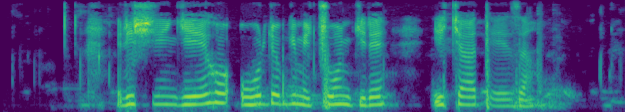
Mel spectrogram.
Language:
Kinyarwanda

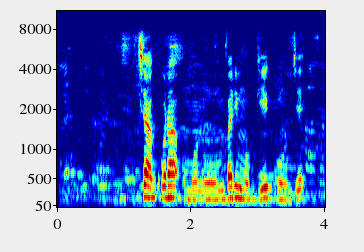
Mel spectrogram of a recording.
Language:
Kinyarwanda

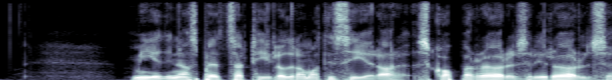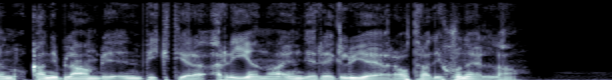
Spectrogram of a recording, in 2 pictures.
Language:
Swedish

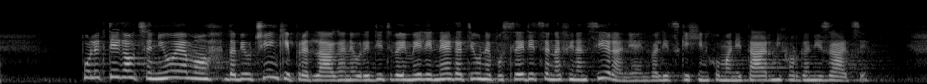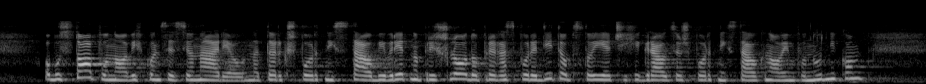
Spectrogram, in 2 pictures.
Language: Slovenian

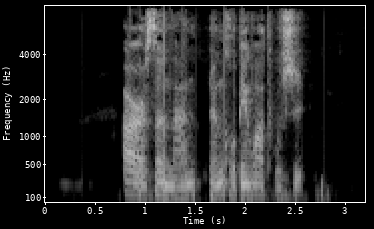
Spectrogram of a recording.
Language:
Chinese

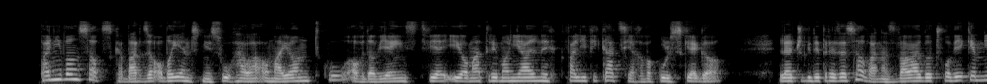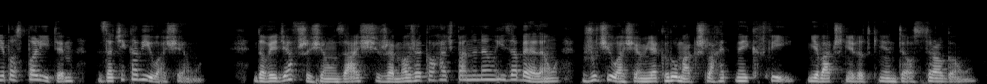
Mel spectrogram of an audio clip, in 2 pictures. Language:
Polish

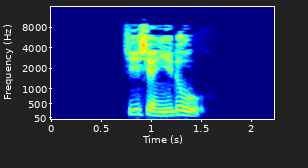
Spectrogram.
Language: Chinese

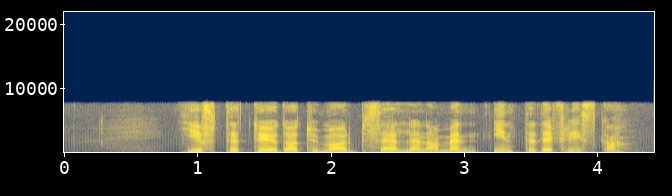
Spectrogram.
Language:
Swedish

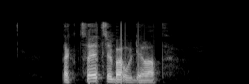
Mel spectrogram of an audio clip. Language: Czech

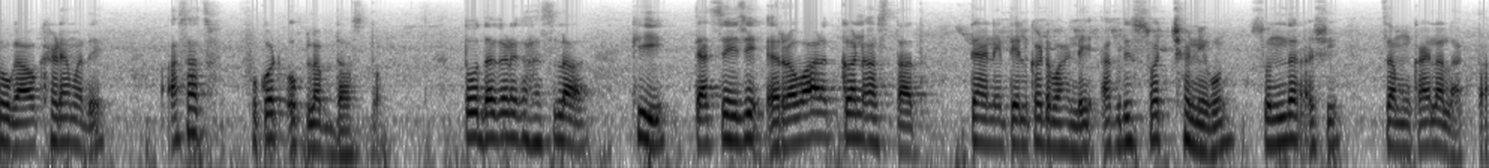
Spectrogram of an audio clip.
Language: Marathi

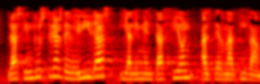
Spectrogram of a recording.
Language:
Spanish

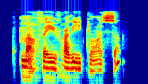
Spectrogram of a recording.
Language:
Kabyle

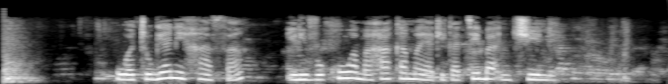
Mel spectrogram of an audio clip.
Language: Swahili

